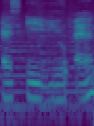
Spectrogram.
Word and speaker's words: Seun: Uh my name is Seun, spelled S E U N. There's different pronunciations to it, but I choose to go with Seun.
